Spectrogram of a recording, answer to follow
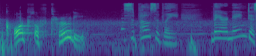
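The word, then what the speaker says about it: Corps of Thirty: what a weird name also silent P and S it says corpse of 30.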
